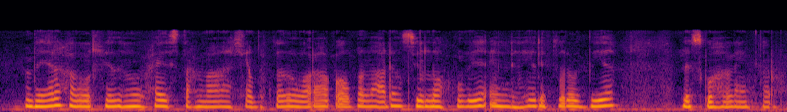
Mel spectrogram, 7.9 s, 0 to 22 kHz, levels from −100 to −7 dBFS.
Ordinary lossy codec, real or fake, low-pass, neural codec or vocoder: none; fake; 7.2 kHz; codec, 44.1 kHz, 3.4 kbps, Pupu-Codec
